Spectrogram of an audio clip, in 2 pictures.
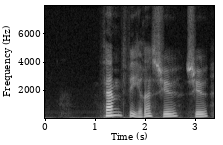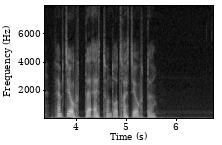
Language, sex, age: Norwegian, female, 49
